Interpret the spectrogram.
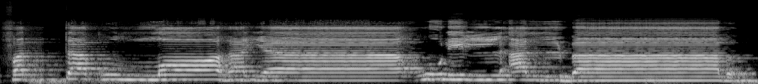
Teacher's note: یہاں پر جو آپ لوگ واو اور الف دیکھ رہے ہیں یہ بھی رسم الخط ہے, ان کو ادا نہیں کیا جائے گا. قاف کو لفظ اللہ کے نام کے ساتھ ملائیں گے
